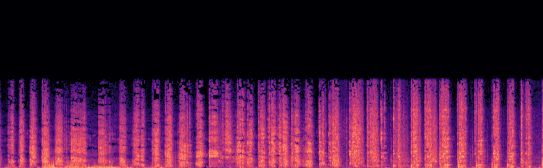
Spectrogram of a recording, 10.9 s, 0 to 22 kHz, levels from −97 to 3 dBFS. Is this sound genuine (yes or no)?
yes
